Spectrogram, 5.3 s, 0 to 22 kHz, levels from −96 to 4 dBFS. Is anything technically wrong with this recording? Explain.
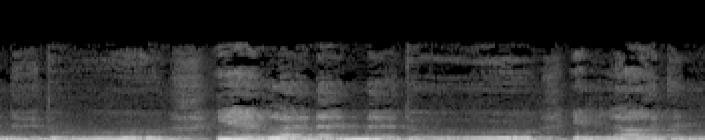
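No, nothing technically wrong can be heard here.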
